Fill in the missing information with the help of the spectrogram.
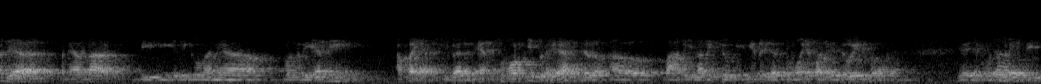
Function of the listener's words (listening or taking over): listening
